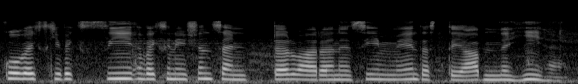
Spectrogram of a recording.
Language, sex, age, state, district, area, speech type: Urdu, female, 30-45, Uttar Pradesh, Aligarh, rural, read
